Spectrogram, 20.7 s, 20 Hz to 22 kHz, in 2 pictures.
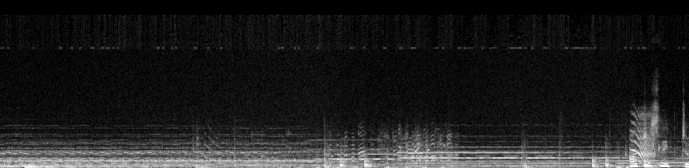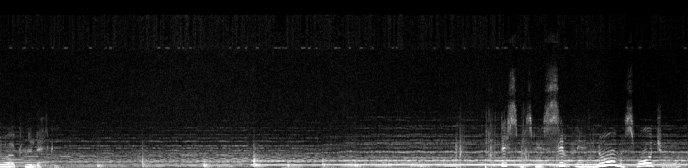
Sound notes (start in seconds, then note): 3.4 laughter and playful chatter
